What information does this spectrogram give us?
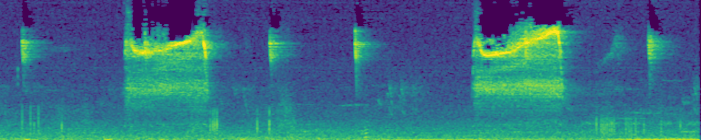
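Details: Barred owl and her young, wild in Canada; two prolonged rasping hisses several seconds apart, interspersed with short thin high chips and soft clicks, against a low constant hum.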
